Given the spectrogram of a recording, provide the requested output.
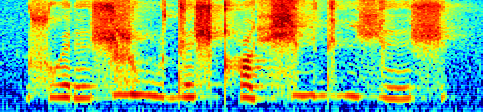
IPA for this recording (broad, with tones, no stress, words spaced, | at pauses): sʷɛ˩˧˩ɾe˩˧˩ʃ ɮuː˥˨dɛ˥˨ʃqʰo˧˩˧çɕi˦˥ dʱi˥˨çeː˧˩˧ʃ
